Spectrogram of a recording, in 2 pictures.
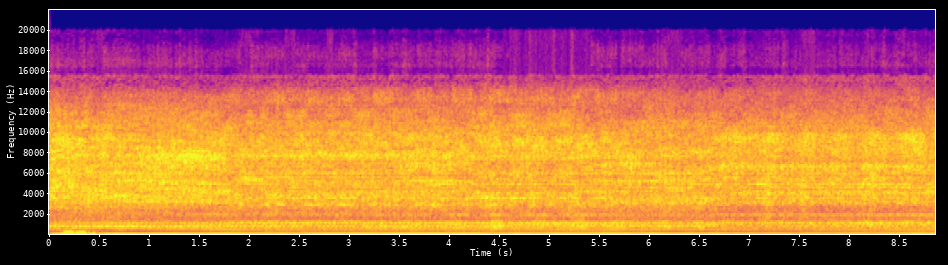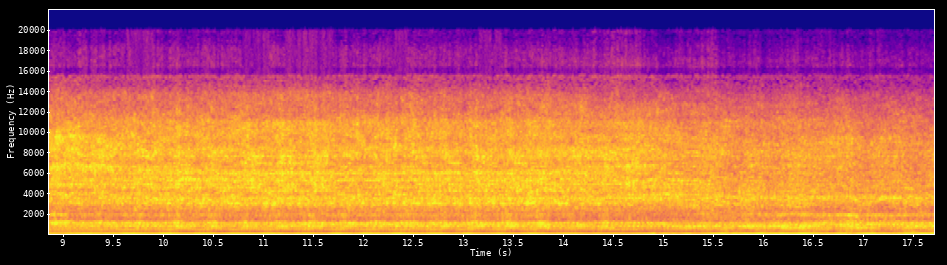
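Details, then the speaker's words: Steady, buzzing low hum of a handheld chiropractic vibration therapy instrument running continuously at 170 to 180 Hz, used as vibration rather than percussion to break up scar tissue, on a female patient with right TMJ, severe back pain and digestive complaints, with faint background music. "welcome polish vibration therapy 170 hertz frequency to 180. it's vibration therapy not percussion the idea is to break up scar"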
